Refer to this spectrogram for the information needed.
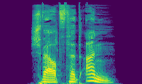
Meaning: inflection of anschwärzen: 1. second-person plural preterite 2. second-person plural subjunctive II
- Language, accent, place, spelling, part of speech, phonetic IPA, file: German, Germany, Berlin, schwärztet an, verb, [ˌʃvɛʁt͡stət ˈan], De-schwärztet an.ogg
